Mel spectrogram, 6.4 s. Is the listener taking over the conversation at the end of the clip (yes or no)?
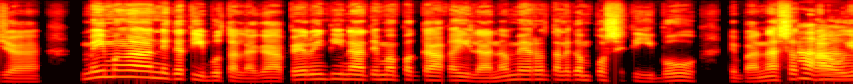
no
